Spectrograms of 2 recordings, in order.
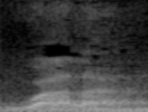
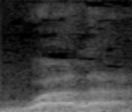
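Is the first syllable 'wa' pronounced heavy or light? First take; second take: light; light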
